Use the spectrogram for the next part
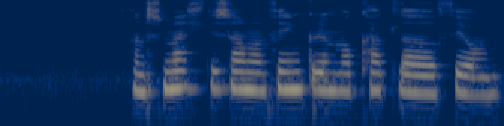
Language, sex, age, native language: Icelandic, female, 14, Icelandic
